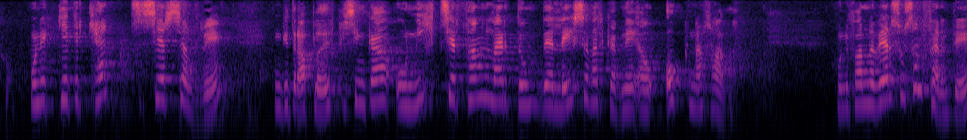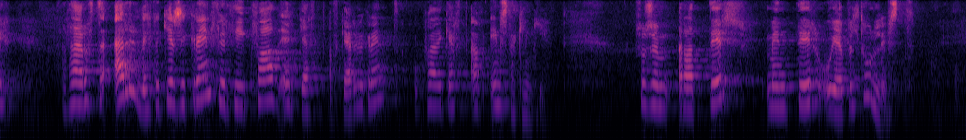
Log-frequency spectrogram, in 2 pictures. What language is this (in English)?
Icelandic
